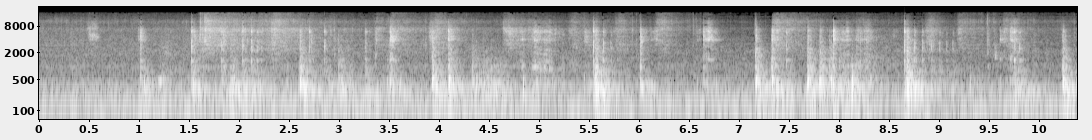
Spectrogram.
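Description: A spatula stirring and scraping blended onion paste around a pan of hot oil, in irregular strokes, with the paste sizzling as it fries.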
